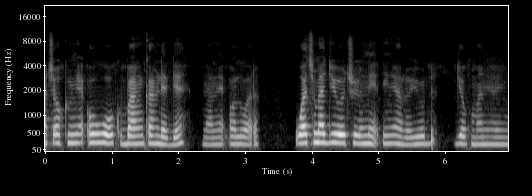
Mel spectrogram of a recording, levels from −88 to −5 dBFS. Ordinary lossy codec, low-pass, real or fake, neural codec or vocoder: none; 10.8 kHz; fake; codec, 24 kHz, 0.9 kbps, WavTokenizer, medium speech release version 2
